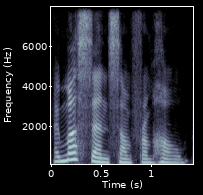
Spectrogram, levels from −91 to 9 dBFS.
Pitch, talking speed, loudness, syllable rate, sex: 205 Hz, 255 wpm, -18 LUFS, 4.5 syllables/s, female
